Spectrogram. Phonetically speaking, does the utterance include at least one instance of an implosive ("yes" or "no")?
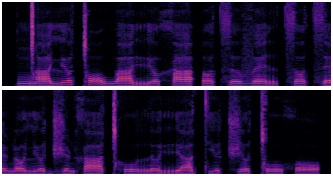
no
